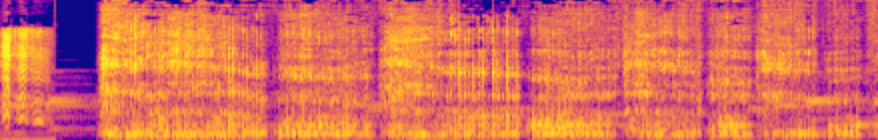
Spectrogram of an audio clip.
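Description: A big cat growling and roaring in a run of rough, low bursts, each half a second to a second long with short breaks between them, starting about a second in. The tail of a lamb's bleat is heard at the very start.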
